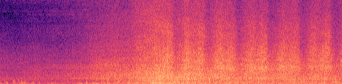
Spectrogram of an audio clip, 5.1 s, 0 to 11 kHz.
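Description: Ten-car LNER Class 800 Azuma high-speed train passing at speed: a rush of wheel and air noise that builds quickly from about a second in, with a regular beat of about three a second as the wheelsets go by.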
